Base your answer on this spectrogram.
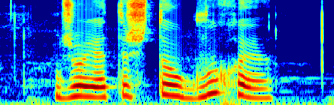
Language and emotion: Russian, angry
